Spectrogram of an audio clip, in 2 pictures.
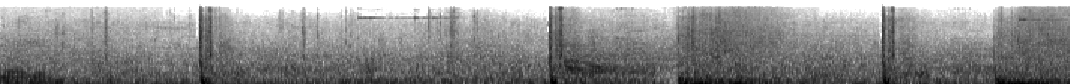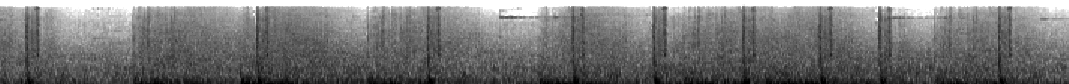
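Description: A rifle fires in short bursts of sharp shots.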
